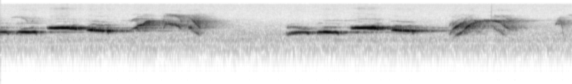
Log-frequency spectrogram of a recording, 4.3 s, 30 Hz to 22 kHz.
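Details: Spring woodland song of a common blackbird, 2017: two mellow fluted phrases separated by a short pause, each opening with low whistles and ending in a rising, scratchy flourish.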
